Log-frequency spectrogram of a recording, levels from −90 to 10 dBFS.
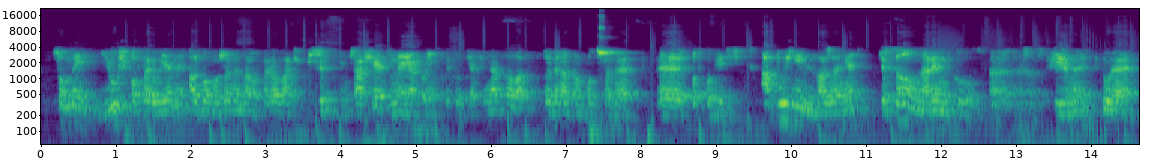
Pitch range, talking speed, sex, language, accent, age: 110-150 Hz, 125 wpm, male, Polish, native, 40-59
